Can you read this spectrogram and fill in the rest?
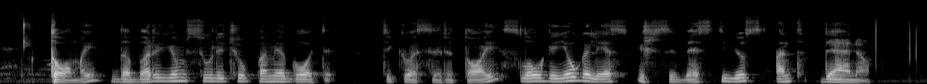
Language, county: Lithuanian, Kaunas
